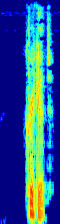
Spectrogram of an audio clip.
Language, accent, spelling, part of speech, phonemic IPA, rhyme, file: English, Australia, cricket, noun / verb, /ˈkɹɪkɪt/, -ɪkɪt, En-au-cricket.ogg
- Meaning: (noun) An insect in the order Orthoptera, especially family Gryllidae, that makes a chirping sound by rubbing its wing casings against combs on its hind legs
